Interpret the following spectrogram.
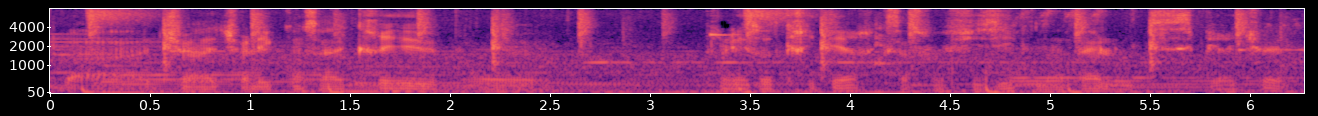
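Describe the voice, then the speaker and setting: A twenty-year-old man giving a casual motivational monologue as a vlogger, earnest and repeating his key phrases. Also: sits low. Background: loud music.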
